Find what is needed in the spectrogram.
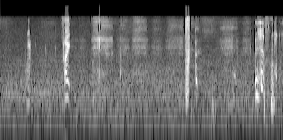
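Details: Young child in a car with hiccups while someone tries to make him laugh: several abrupt, brief catching sounds at irregular intervals, about five in six seconds, no tonal wheeze; hiccups.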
